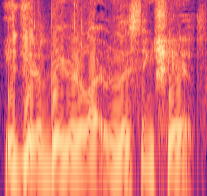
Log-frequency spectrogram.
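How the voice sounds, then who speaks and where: An older man with an American accent and a fairly low voice speaks as a radio show host. He tells his story casually and conversationally, wandering as he goes and slipping into reported dialogue. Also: monotone, a little fast, mellow, no echo, low-quality recording. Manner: rambling, conversational, re-enacts dialogue.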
